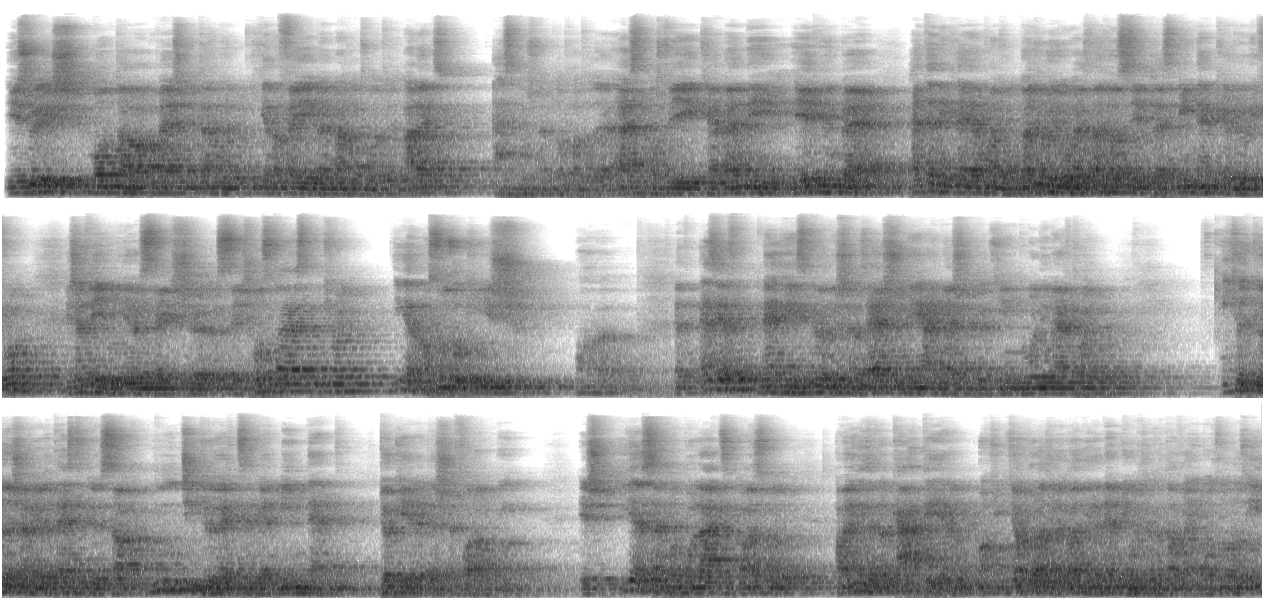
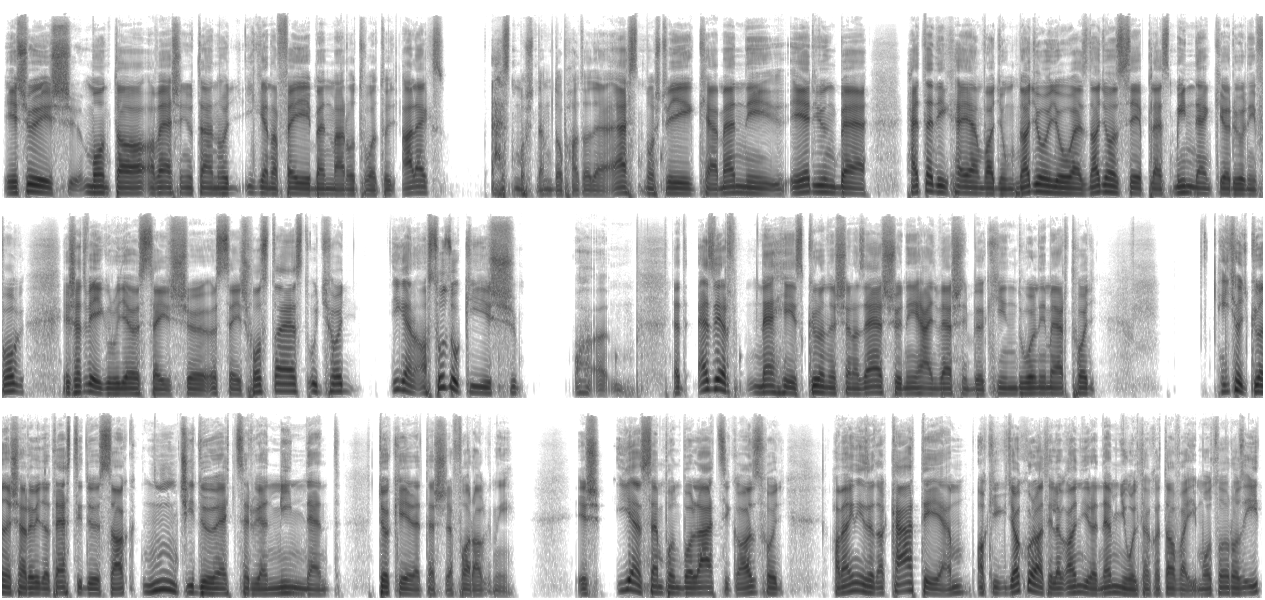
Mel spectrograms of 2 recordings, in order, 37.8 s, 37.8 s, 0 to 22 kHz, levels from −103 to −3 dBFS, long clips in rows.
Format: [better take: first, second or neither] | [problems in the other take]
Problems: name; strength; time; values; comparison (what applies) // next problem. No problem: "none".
second | off-mic speech; far // room echo; strong; dies away in 1.6 s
